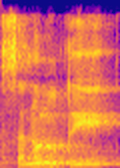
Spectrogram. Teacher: سین کو جلدی پڑھنا ہے، صفیر کی آواز سے پتلی، لام ساکن پہ اظہار، قاف پرقی، یا مدہ.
